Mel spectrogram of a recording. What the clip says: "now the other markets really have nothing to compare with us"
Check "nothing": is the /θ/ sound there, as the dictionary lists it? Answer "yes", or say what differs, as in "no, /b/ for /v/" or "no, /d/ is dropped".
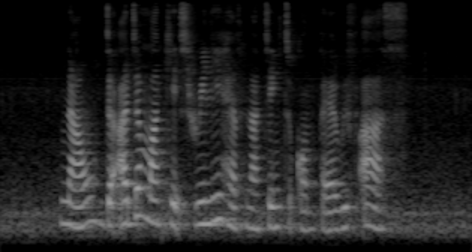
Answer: no, /t/ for /θ/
